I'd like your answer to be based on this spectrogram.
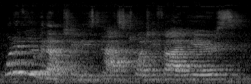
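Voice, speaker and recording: A woman playing a warm, chatty centuries-old vampire in a staged play reading, conversational and gently probing. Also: on the high side, very animated, fairly quick. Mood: chatty, teasing. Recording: echoey hall, distant mic, faint noise.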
